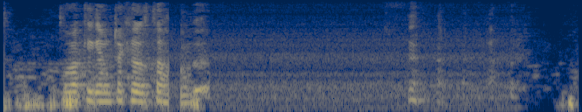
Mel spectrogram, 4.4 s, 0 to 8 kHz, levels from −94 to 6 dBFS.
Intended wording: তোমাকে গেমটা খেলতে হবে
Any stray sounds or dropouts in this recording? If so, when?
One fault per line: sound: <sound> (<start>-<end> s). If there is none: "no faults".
sound: dropout (1.3-1.4 s)
sound: laugh (2.9-3.8 s)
